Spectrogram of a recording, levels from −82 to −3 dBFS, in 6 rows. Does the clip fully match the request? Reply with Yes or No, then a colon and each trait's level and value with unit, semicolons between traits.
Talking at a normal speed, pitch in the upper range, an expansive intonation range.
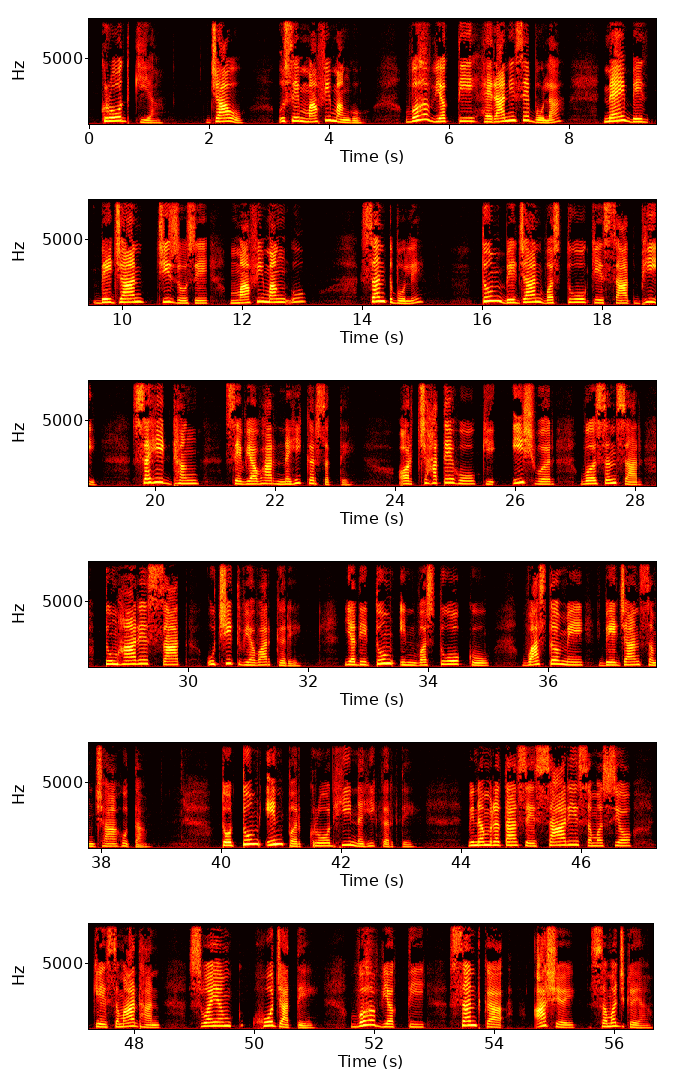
No: slow, 85 wpm; high, 220 Hz; wide, 5.7 semitones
